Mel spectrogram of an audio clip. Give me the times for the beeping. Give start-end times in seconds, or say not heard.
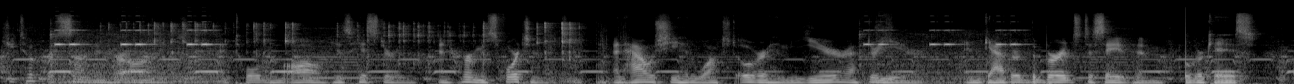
0.5-2.2, 8.6-10.3.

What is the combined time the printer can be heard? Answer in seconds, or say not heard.
13 s.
